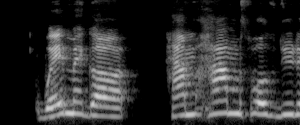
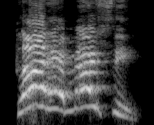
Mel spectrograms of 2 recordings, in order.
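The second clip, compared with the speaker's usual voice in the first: higher, louder cry of joy; overcome exclamation; 6 semitones higher, 4 dB louder than usual. Real, not acted. Preacher carried away, joyful outcry. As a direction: burst out with praise.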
